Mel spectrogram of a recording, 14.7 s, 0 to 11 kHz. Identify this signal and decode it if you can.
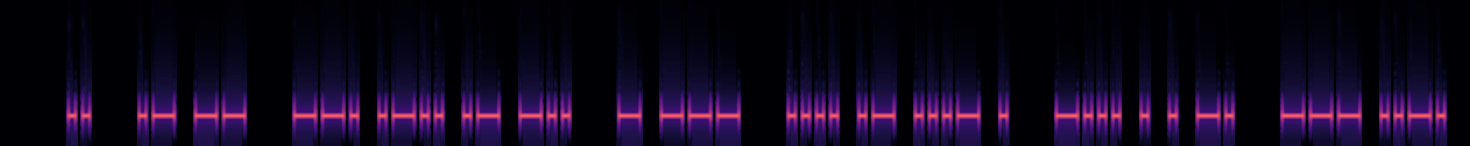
Morse code, heard as a keyed tone, about 17 wpm, 700 Hz. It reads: I AM GLAD TO HAVE BEEN OF
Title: Sentences from Top 1000 Words - Review Part 4 - 17wpm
